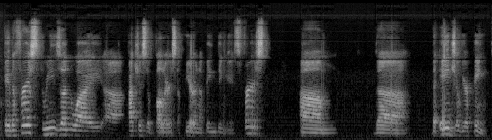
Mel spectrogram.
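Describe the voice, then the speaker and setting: A man with a Filipino accent teaches in a mid-pitched voice, heard a little far from the microphone. He explains deliberately as an instructor, often repeating words and adding small check-in tags. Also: animated. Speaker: art instructor. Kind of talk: explanatory lesson with examples. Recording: distant, off-mic sound.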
